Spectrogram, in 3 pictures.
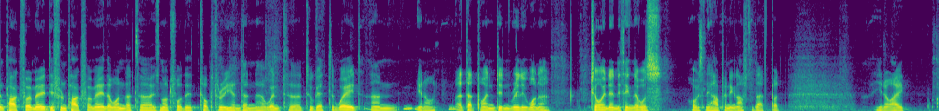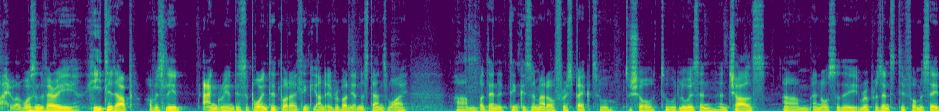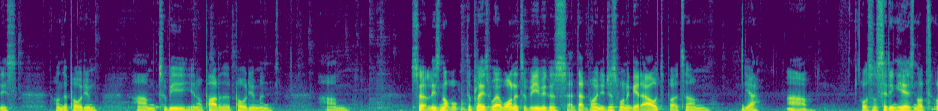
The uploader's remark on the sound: Canada Sunday Post-Race Press Conference.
